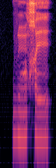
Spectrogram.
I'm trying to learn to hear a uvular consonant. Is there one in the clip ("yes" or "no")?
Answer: yes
